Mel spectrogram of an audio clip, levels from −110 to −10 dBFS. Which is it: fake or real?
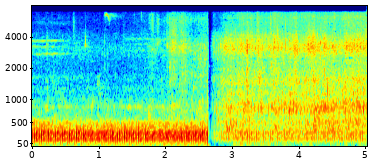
real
